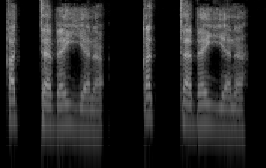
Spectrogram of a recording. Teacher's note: On relie directement le qaf avec le ta.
